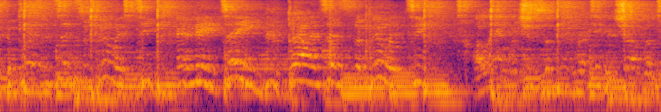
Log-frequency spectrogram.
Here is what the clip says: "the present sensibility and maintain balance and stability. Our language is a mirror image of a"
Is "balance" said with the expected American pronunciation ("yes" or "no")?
no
